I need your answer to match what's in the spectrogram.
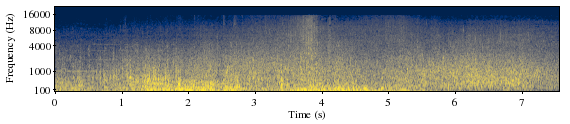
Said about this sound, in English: Creaking and rattling, the longship tilted and then gave itself to the rush of the swollen Thames.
